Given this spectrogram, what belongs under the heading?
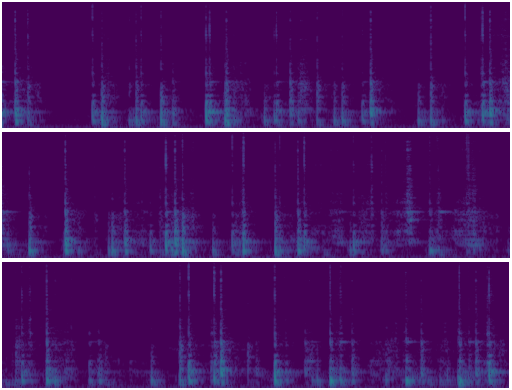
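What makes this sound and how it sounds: Long painted nails tap and scratch a small antique-style metal hasp latch on the front of a hollow wooden barrel-shaped chest. A rapid, uneven run of sharp clicking taps with very short decay is heard, with a hollow low-mid body under each tap and faint scratching between them.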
